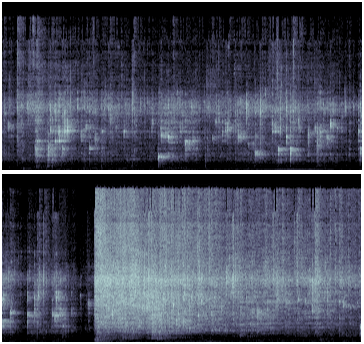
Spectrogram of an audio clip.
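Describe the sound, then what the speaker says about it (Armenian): Broccoli rinsed under a running kitchen tap, first with light clinks and handling noises, then a loud steady gush of water hitting the florets and sink that continues to the end. "այստեղ լավ լվում ենք բրոկոլին, որպեսզի ծաղկաթերթերի մեջ բակտերիաներ չմնան"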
